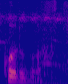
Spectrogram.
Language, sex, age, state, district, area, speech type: Bengali, female, 45-60, West Bengal, Darjeeling, urban, spontaneous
